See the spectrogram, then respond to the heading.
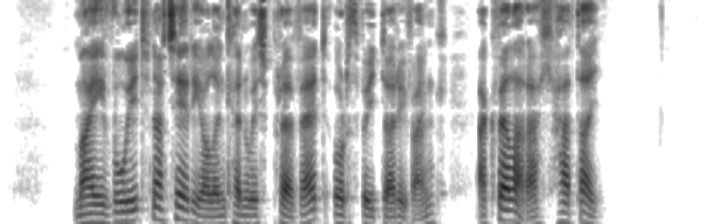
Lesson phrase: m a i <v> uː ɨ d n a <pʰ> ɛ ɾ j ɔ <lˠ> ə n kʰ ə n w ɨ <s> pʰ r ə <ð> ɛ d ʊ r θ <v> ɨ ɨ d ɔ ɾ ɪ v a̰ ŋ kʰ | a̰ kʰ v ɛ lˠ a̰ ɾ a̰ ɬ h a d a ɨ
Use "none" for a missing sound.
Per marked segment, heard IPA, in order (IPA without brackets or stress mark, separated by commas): v, tʰ, lˠ, s, v, v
